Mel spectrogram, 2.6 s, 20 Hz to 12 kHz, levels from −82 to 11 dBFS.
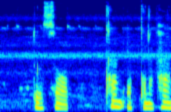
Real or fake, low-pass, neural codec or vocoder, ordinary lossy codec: real; none; none; none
